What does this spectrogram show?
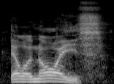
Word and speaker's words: Illinois: Illinois, with an S. Illinois. People in Illinois hate that. They tell you that the S is silent.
